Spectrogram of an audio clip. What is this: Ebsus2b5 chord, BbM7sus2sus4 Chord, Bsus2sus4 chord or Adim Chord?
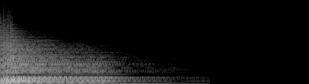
Ebsus2b5 chord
